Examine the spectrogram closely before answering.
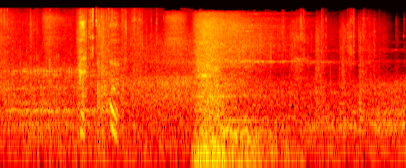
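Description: Wind blows steadily with a dry hiss.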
